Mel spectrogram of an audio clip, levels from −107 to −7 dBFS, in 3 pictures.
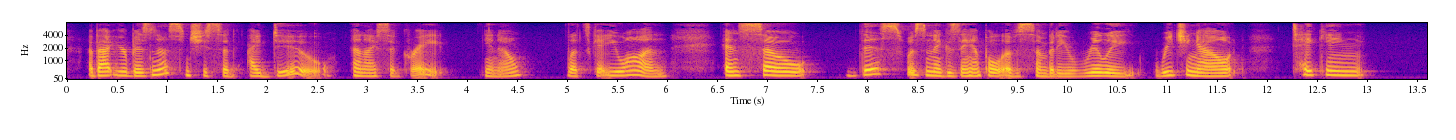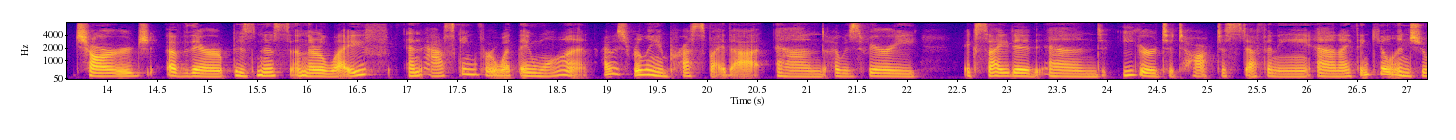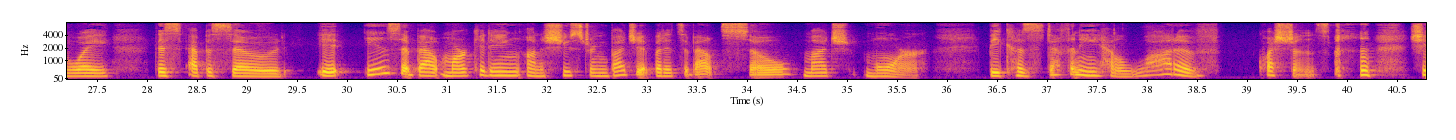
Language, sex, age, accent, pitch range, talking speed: English, female, 40-59, American, 175-220 Hz, 130 wpm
